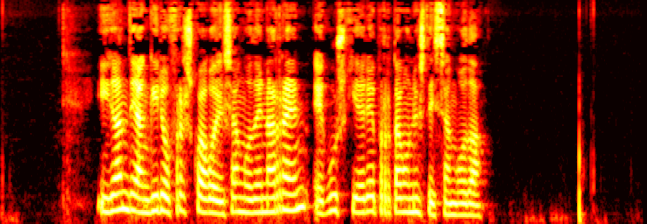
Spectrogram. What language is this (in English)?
Basque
